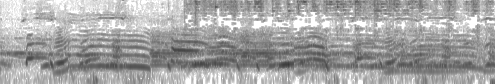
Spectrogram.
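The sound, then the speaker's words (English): A chorus of excited sled dogs howls and yips together as they get fired up before a run, overlapping wavering cries with sharp barks mixed in, loud, continuous throughout with a faint voice underneath. “You can see in the dogs now, they're starting to get fired up a little bit.”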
